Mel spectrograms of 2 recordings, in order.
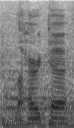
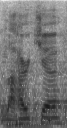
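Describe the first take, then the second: First: The second word is 'her-ta' without a 'w' glide. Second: The second word ends with a 'cha' sound. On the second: "They say La Hercha"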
